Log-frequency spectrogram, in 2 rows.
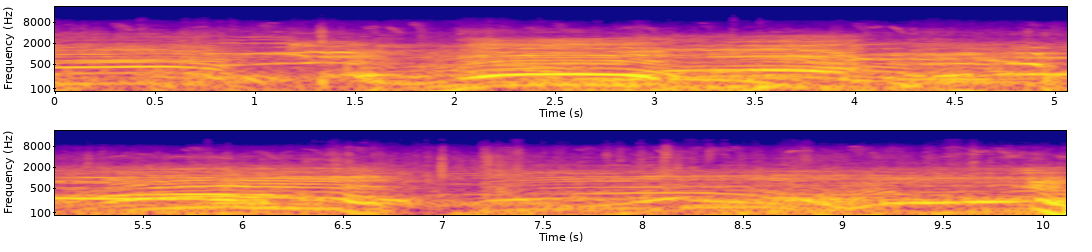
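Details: Crossbred Angus-Nelore cows driven by three cowboys and six dogs from corral to pasture on a farm in Ortigueira, Paraná, Brazil, 16 March 2022; several overlapping low, drawn-out moos with wavering pitch, one after another throughout.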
